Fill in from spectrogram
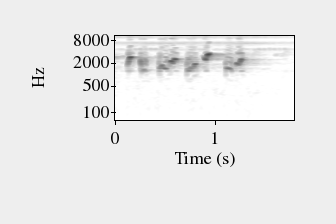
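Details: Red-whiskered bulbul song used to lure wild birds: a short, continuous run of about seven bubbly, whistled notes rising and falling, sung without pause.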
